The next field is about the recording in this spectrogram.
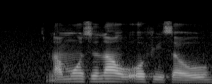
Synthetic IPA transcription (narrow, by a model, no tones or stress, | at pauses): nʔã̰mũsenaoʔofisawo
